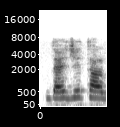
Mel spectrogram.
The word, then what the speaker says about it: digital: There were his football posters on the wall, his digital clock on his dresser flashing 10:31 p.m. All right. Okay, this word here is digital. Digital. Stress at the beginning.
